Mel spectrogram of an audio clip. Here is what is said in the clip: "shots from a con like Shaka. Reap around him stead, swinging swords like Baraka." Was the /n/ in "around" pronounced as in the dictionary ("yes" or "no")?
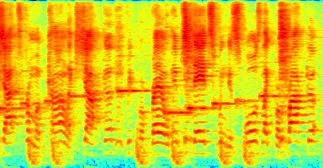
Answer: no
